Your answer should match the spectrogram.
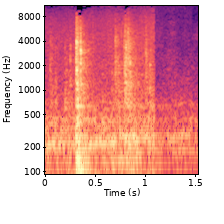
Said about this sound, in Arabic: هاي هاي هاي باب الدار، سأفتح لك الباب.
